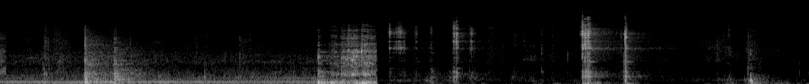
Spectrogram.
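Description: Hands rubbing and handling a steel tractor wheel over a steady low hum that cuts off abruptly a little under four seconds in. This is followed by a few short, sharp metallic clinks of loose steel sockets being picked through on a concrete floor.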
